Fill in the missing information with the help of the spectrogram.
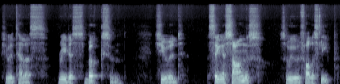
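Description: A middle-aged father co-hosting a casual family podcast, gently asking his daughter questions with many restarts. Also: low-pitched, steady tone, takes it slowly, vocal fry. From Mexican background.

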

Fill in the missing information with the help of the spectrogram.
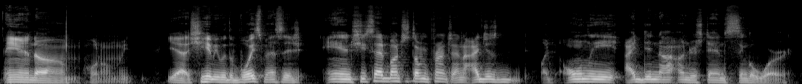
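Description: Male podcast host, slightly low voice, earnest and loose, rambles and cusses. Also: lively intonation, fairly quick. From United States. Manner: earnest, rambling, swears casually. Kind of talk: casual solo monologue.

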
